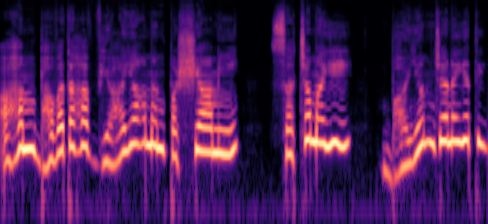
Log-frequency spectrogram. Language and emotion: Sanskrit, fearful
